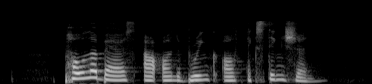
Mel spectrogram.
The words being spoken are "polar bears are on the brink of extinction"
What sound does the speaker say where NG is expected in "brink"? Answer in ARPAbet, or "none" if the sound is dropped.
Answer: NG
